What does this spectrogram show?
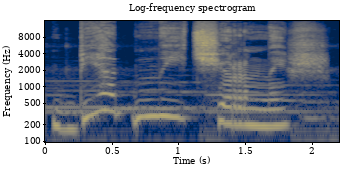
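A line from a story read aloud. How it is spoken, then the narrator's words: Sighing, goose. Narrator (Russian): вздохнула гусыня Тилли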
